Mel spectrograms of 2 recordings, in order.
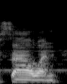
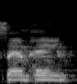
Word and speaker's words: Samhain: They're in the Halloween, they're having Halloween, and they end up battling kind of a demon who's named Samhain, which most people would pronounce Samhain.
